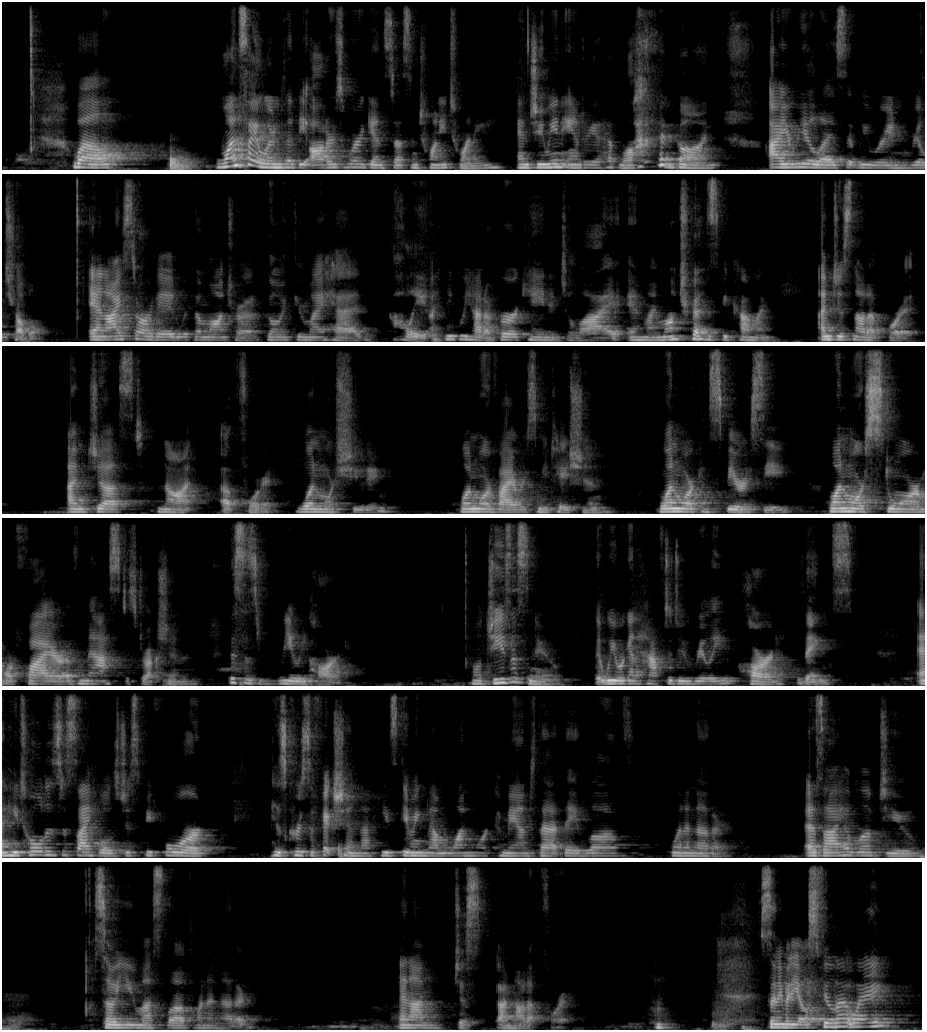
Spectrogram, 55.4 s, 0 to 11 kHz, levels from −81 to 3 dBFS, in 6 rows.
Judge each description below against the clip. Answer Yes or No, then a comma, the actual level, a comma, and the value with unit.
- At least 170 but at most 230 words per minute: No, average, 160 wpm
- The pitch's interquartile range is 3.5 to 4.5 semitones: No, average, 2.8 semitones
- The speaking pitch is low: No, medium, 180 Hz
